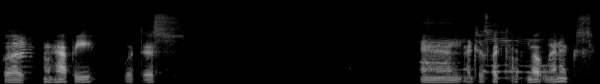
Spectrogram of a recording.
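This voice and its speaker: A man's voice: fairly low pitch, little pitch movement, a little slow, sharp tone, rough recording. A man with a lisp streaming from home, talking casually and rambling about his tech setup, swearing now and then. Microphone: new desk microphone. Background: faint music.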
